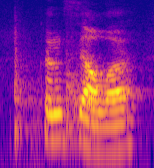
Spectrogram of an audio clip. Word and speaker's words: Kinsella: I always get her last name wrong. Kinsella.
